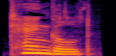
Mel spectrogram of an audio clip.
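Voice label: "tangled", British English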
